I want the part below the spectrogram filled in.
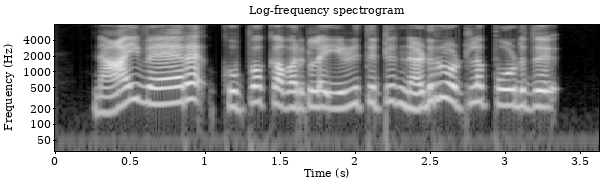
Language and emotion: Tamil, disgusted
